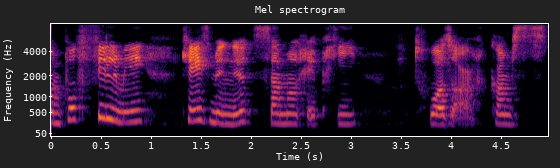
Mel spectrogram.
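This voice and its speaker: A woman with an Ontario French accent talks at a very slow pace, leaving long, frequent pauses. Her voice is high-pitched, with ordinary pitch variation and big swings in loudness. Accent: Franco-Ontarian French. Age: 20s. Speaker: vlogger, stay-at-home mother. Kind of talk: casual Q&A vlog. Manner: hesitant, self-correcting.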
